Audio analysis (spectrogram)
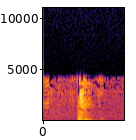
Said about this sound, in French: avec des bruits de chat et tout.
